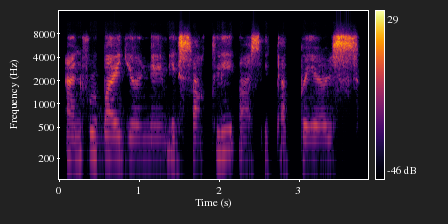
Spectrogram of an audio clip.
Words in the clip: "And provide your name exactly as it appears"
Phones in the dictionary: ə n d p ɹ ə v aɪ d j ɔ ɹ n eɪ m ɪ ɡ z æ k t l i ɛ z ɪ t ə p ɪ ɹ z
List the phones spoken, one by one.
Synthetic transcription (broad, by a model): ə n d p ɹ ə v aɪ d j ɔ ɹ n eɪ m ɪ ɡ s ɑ k t l i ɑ s ɪ t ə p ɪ ɹ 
